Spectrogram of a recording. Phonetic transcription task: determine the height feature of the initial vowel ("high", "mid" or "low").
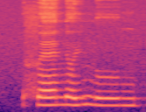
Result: mid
